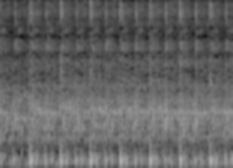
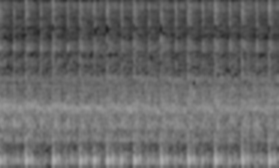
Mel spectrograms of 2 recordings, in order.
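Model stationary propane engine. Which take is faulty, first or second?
first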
